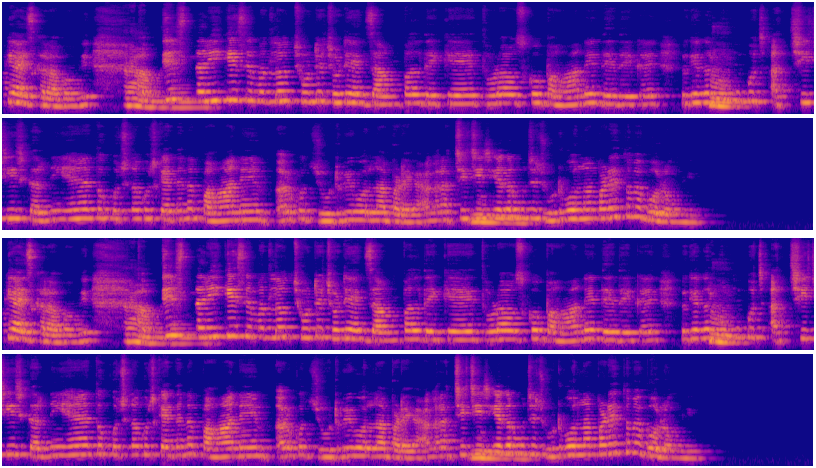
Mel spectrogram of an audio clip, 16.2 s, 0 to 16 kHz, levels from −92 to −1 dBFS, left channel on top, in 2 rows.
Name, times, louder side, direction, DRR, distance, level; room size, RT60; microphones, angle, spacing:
voice 1, 0.0-1.3 1.6-7.2 7.9-15.1, right 1 dB, 70° right, -1 dB, 3.9 m, -31 dB
voice 2, 1.2-2.0 7.1-7.3 12.8-13.4, equal, 5° left, 0 dB, 1.7 m, -31 dB
8.7 x 4.3 x 5.2 m, 0.37 s
head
